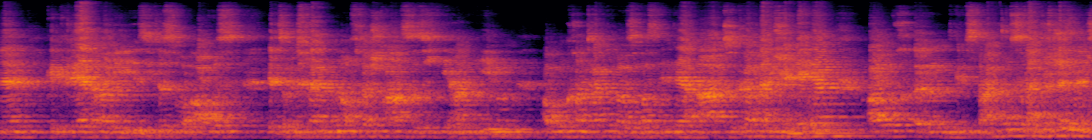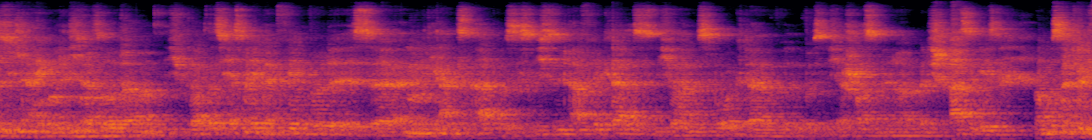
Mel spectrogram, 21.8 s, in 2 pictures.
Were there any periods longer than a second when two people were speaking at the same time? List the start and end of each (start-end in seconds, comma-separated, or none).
10.2-12.4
